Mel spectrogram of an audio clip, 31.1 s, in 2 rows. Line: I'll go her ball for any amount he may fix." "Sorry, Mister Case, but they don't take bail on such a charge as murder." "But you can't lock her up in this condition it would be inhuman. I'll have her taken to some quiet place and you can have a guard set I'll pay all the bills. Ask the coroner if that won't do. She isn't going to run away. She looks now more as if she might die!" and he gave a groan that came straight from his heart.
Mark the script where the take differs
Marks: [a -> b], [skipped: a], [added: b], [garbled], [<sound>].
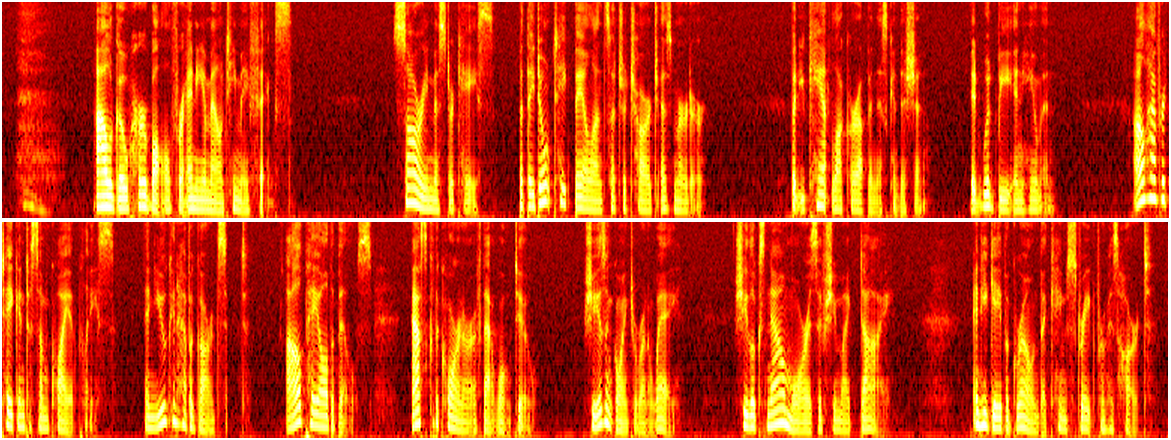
[breath] I'll go her ball for any amount he may fix." "Sorry, Mister Case, but they don't take bail on such a charge as murder." "But you can't lock her up in this condition it would be inhuman. I'll have her taken to some quiet place and you can have a guard set [dropout] I'll pay all the bills. Ask the coroner if that won't do. She isn't going to run away. She looks now more as if she might die!" and he gave a groan that came straight from his heart.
